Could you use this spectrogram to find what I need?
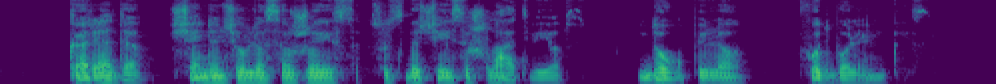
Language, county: Lithuanian, Vilnius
